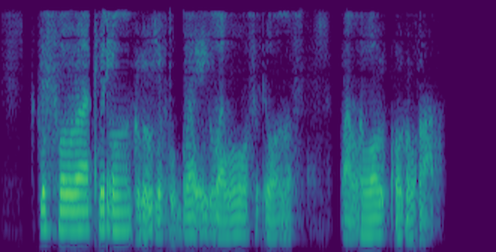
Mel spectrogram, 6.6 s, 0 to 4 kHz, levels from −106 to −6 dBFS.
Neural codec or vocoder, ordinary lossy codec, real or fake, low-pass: codec, 16 kHz, 0.5 kbps, FreqCodec, larger model; AAC, 16 kbps; fake; 3.6 kHz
